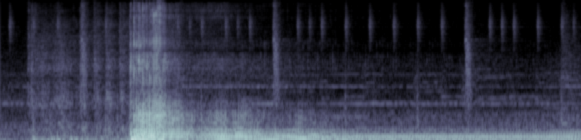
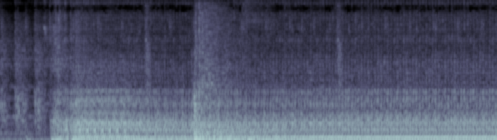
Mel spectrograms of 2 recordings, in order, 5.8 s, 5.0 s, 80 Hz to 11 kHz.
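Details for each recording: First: Infiniti G37 sedan fitted with test pipes to cure an exhaust leak, warm start since it was run earlier that day: a sharp bark, then a deep, steady, loud idle with no ticking or puffing; normal warm start. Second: Infiniti G37 sedan V6 cold start before repair: cranks, catches with a quick flare, then settles into a loud, raspy idle from an exhaust leak at the Y-pipe flex section, the lowest-hanging point; before installing test pipes.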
